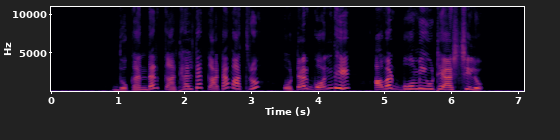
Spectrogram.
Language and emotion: Bengali, disgusted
